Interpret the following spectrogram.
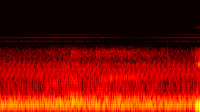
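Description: Steady low electrical hum with a faint background hiss, unchanging throughout.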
